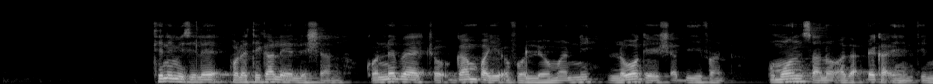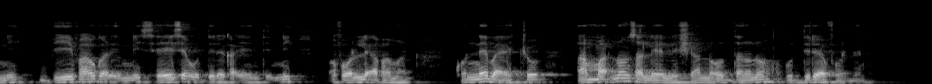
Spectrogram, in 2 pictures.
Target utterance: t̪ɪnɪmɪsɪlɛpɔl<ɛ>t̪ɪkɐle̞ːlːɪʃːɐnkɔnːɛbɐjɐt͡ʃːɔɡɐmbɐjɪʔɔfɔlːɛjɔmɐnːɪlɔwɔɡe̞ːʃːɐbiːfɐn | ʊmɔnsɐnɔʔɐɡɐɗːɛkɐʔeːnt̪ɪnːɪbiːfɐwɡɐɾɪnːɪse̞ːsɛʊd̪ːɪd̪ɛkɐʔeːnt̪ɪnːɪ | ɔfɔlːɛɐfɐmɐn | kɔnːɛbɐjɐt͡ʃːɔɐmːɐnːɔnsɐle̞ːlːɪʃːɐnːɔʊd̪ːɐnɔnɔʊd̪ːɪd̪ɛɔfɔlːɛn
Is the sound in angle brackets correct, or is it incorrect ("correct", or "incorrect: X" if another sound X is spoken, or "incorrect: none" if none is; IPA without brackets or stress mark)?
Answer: correct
